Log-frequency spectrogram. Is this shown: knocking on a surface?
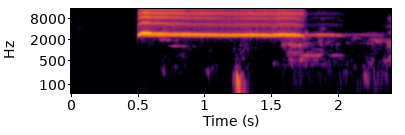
no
